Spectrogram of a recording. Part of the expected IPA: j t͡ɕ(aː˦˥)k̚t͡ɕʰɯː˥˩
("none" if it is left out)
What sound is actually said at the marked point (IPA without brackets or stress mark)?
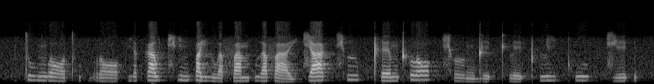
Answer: aː˦˥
